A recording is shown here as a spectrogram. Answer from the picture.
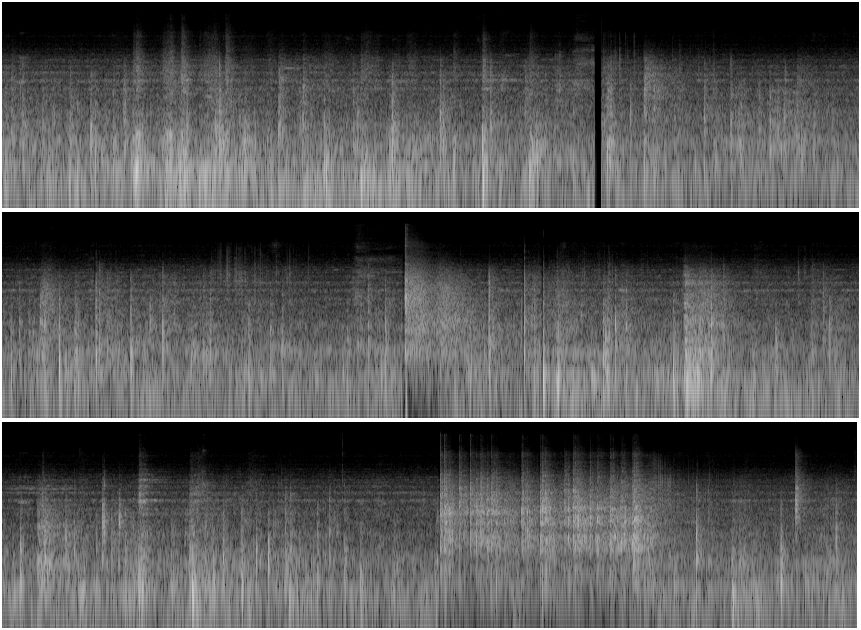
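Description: Karnataka Express passenger train running at speed, heard from inside the coach: steady wheel clatter and rattling over the rails. Two louder hissing rushes come through, a short one about halfway and a longer one near the end.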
